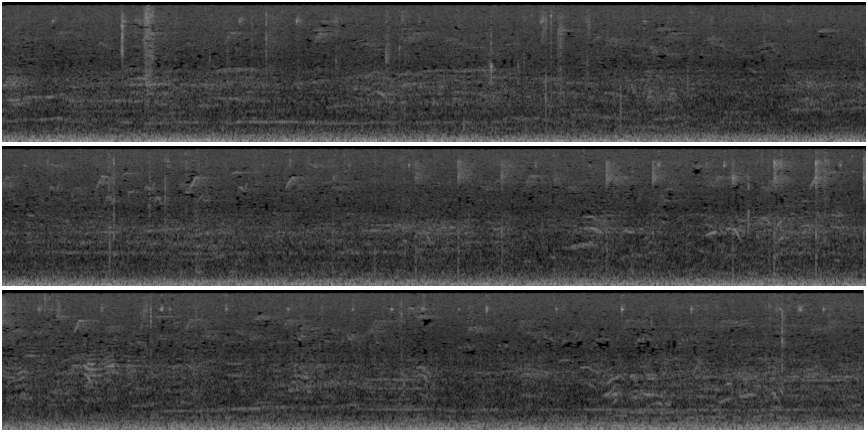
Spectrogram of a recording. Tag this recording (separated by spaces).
botanic indonesia field-recording birds garden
